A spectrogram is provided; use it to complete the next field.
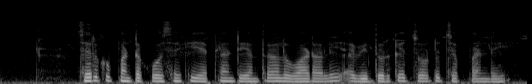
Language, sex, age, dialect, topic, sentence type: Telugu, male, 25-30, Southern, agriculture, question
